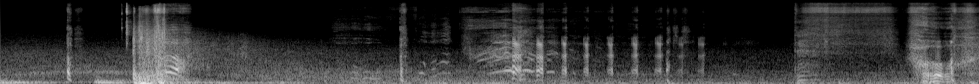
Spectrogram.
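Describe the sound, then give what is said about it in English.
Gunshots ring out: one heavy, loud blast near the start, then a series of shorter, sharp cracks and rattling bursts, and another loud burst at the end over a low background. “Getting shot in a vest still hurts a hell of a lot, don't it, son? Worse than a kick with a steel-toed boot. I heard the shot, but didn't feel it at first.”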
